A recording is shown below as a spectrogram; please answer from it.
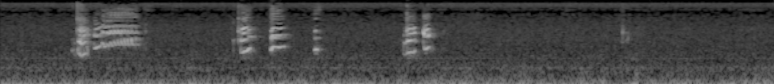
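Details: British Shorthair cat Raven meows repeatedly. A longer, strained meow is followed by several shorter, choppy meows spaced a second or two apart, then one faint final call, with a constant low background hum.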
